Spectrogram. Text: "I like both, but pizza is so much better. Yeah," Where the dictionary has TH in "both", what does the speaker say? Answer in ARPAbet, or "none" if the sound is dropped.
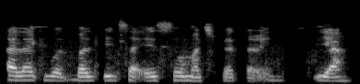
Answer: T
